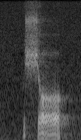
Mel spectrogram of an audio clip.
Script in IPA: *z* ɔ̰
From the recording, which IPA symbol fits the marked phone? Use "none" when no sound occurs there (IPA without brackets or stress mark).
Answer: ʃ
